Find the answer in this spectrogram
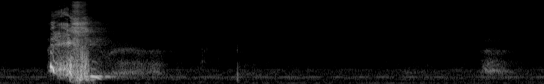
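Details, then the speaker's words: Person letting out a run of allergy sneezes after opening windows on a hot summer day, with two minutes of nonstop nose tickle: one loud, explosive sneeze, then quiet and a faint breath; sneeze. "Oh my god. I'm not done. I still have to sneeze."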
